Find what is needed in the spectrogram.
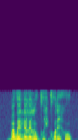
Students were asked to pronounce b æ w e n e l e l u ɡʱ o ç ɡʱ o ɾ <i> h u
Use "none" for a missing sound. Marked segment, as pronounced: i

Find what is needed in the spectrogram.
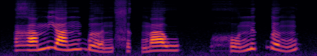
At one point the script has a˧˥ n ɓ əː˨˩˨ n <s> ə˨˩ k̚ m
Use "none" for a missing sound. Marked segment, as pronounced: s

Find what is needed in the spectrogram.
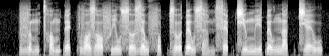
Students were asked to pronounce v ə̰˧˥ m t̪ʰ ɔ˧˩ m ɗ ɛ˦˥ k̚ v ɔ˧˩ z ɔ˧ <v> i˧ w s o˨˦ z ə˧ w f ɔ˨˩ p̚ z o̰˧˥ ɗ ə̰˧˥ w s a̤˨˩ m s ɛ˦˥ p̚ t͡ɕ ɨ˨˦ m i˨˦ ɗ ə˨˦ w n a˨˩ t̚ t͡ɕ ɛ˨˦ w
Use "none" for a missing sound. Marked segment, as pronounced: f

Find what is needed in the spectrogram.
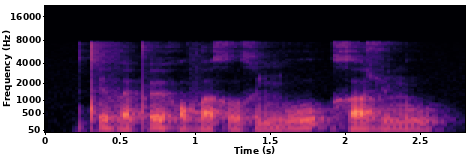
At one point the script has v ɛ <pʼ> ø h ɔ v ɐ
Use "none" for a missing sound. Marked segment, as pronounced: pʼ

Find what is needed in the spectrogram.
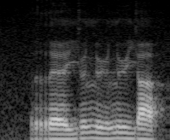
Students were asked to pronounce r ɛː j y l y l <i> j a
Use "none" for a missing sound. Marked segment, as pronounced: y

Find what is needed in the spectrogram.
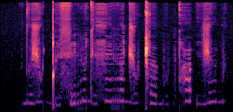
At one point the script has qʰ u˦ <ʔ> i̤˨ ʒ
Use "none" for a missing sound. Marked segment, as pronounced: ʔ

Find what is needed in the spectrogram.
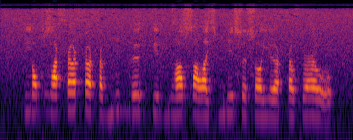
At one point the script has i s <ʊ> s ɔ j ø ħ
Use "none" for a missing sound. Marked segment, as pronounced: ʊ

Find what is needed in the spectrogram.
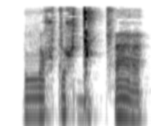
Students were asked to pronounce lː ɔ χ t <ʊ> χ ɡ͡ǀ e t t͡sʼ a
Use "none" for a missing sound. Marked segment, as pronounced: ɯ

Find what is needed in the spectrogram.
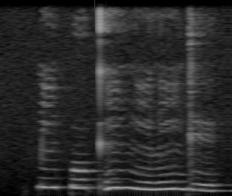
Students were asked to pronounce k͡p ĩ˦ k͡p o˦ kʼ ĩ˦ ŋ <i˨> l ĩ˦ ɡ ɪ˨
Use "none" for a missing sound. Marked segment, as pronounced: ĩ˨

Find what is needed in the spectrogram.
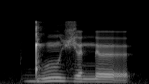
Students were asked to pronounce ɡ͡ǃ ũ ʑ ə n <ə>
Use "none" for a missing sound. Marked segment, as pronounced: ə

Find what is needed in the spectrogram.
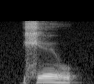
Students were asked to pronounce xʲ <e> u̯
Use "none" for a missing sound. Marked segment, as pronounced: e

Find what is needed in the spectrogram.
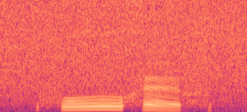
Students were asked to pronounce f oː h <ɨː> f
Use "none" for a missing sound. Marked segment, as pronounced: ɛː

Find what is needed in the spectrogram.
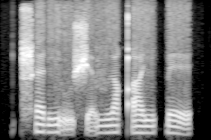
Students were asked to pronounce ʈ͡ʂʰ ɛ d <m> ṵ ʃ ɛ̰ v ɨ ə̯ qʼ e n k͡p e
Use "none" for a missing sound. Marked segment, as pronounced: n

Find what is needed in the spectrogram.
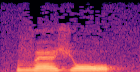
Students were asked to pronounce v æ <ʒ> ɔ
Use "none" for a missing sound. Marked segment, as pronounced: ʒ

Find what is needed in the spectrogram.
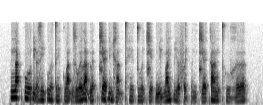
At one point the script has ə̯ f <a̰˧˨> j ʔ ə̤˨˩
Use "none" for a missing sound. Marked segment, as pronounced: ə̰˧˨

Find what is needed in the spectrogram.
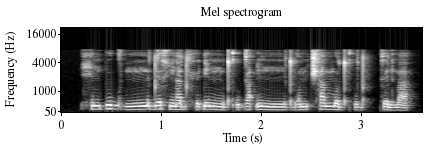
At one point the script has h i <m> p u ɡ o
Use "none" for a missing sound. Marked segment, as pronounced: m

